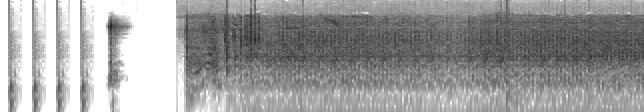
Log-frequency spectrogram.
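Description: Engine starting: a few short chugs about four a second, a brief pause, then it catches and runs loud and steady with a dense rattle.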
